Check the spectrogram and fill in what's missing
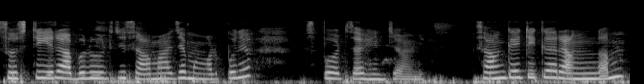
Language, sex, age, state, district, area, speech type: Telugu, female, 18-30, Telangana, Komaram Bheem, urban, spontaneous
